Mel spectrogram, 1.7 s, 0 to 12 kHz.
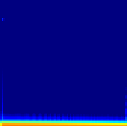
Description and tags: sub-bass-g1-b0
Simple beautiful sub bass, a little slide from g to b. 140 bpm, one bar in length.
A low frequency chirp generated in audacity starting at 49 and finishing at 30.87!
With the decibal set to 0. Go ahead an try loading this in and changing the decibal gain to 6. Then try changing it to -6, see how different it sounds. But you probably already knew that :)
audacity, bass, down, low, pitch-shift, power, power-down, sine, sub, sub-bass, tech, technology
